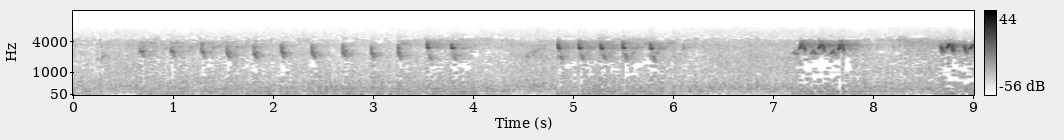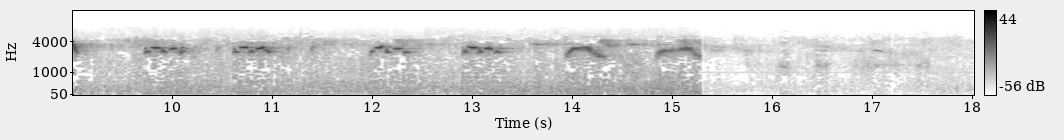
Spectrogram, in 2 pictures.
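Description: Wild birds singing: first a quick run of repeated high chirps, about three a second, then louder short phrases at intervals of about a second. The recording cuts off abruptly about fifteen seconds in, leaving only faint chirps.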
